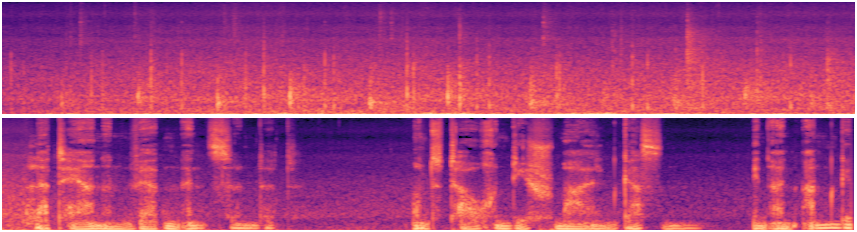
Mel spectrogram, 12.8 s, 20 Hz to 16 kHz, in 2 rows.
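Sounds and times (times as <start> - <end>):
footsteps echoing on a hard surface at walking pace: 0.0 - 6.5
soft continuous hiss of noise: 0.0 - 12.7
speech: 8.1 - 8.7, 9.6 - 12.7.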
